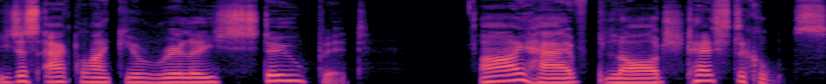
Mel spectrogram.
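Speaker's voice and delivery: terrible, slow Brummy accent, sounding dim. Trying out a Brummy character after chat praised the accent: terrible Brummy accent. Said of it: "that was terrible".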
